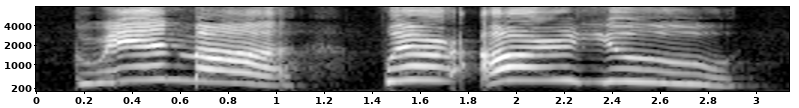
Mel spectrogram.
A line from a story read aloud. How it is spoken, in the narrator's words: yells Keen, bursting into tears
